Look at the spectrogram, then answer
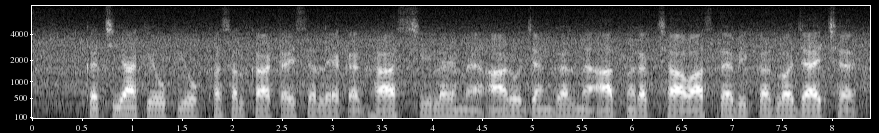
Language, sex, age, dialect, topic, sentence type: Maithili, male, 18-24, Angika, agriculture, statement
